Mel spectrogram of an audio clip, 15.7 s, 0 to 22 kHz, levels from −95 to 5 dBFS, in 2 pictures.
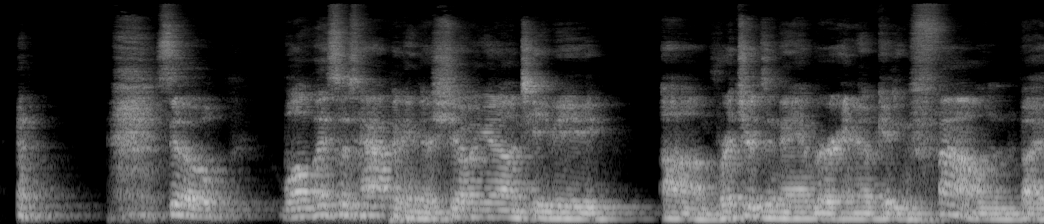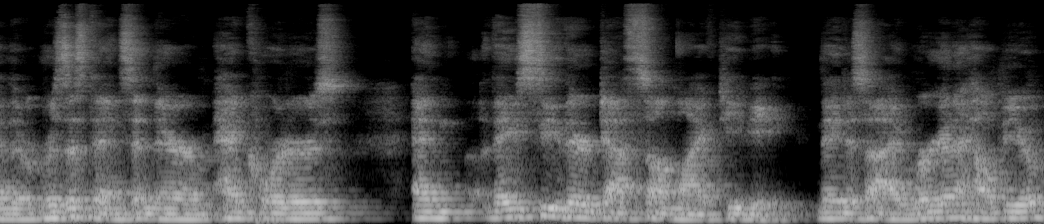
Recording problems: off-mic speech; far
room echo; noticeable; dies away in 0.5 s

